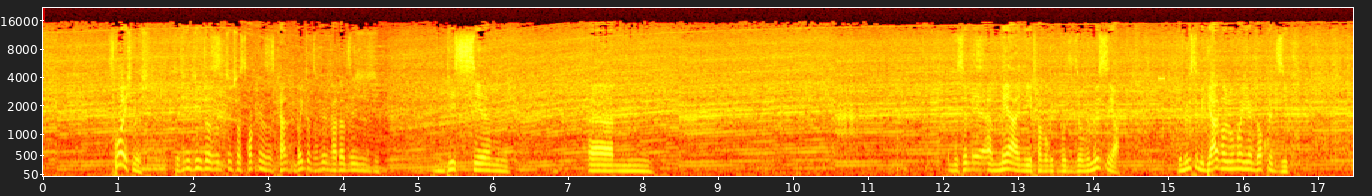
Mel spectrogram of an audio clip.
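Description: A racing car engine pops and crackles when the driver shifts down.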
